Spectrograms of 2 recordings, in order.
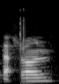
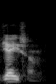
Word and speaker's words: JSON: en este vídeo los objetos Jon o JSON, como lo queráis pronunciar, porque yo lo he oído de varias formas diferentes, ¿no? Yo personalmente me gusta llamarlos Jason.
